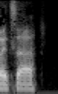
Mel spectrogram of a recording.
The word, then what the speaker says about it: pachyderm: There, boy, pachyderm. No, it's pachyderm. – Oh, so there's a loose Y that just sneaks in the middle there, huh? – I was a bit off.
